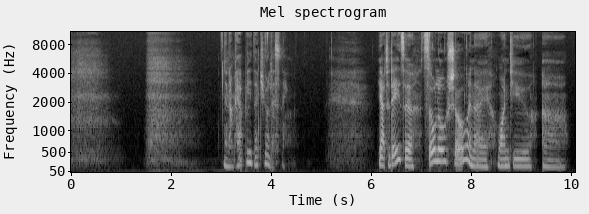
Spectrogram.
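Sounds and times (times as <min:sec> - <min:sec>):
deep breathing during a calming spoken introduction: 0:00.0 - 0:02.8, 0:05.1 - 0:06.1
speech: 0:03.0 - 0:04.4, 0:06.2 - 0:09.9.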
